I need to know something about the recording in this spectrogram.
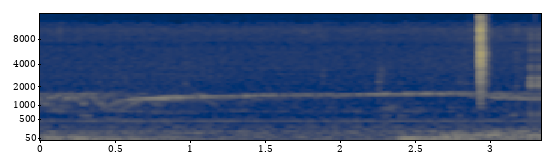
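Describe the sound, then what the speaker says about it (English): An ambulance siren wails steadily as the vehicle passes on the right of a Tesla driving on a road, clear and fairly close over low road rumble. "An ambulance is going by on the right-hand side, so you can hear that."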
